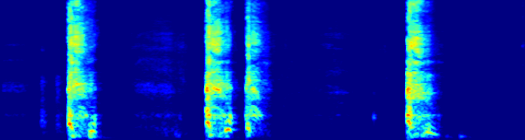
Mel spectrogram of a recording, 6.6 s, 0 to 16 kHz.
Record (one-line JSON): {"three_cough_length": "6.6 s", "three_cough_amplitude": 32768, "three_cough_signal_mean_std_ratio": 0.3, "survey_phase": "alpha (2021-03-01 to 2021-08-12)", "age": "18-44", "gender": "Male", "wearing_mask": "No", "symptom_none": true, "smoker_status": "Never smoked", "respiratory_condition_asthma": true, "respiratory_condition_other": false, "recruitment_source": "REACT", "submission_delay": "1 day", "covid_test_result": "Negative", "covid_test_method": "RT-qPCR"}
